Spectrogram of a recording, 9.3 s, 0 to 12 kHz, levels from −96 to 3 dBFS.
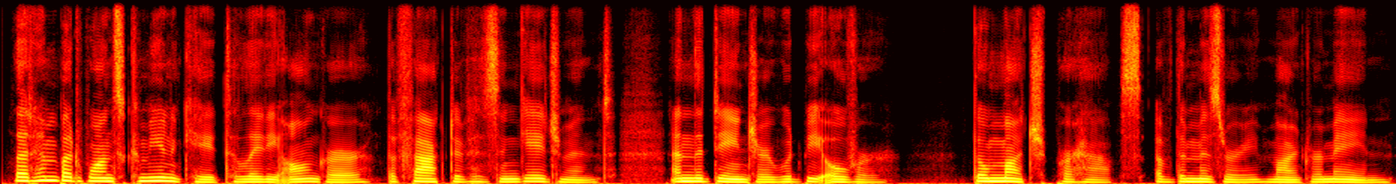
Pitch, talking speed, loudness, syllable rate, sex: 175 Hz, 175 wpm, -19 LUFS, 5.2 syllables/s, female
